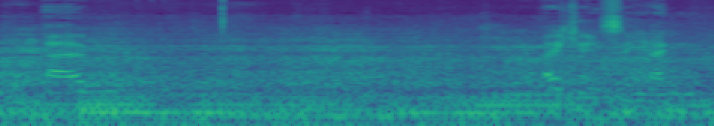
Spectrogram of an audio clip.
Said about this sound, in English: Airplane coming over very loudly in my ears.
